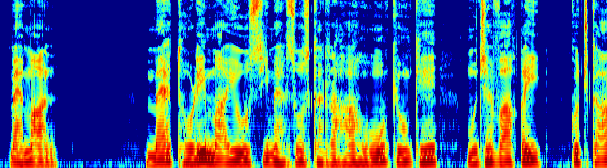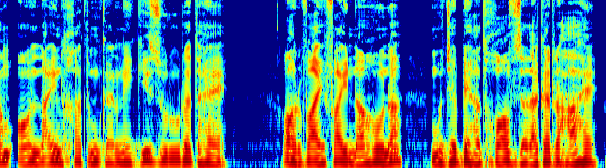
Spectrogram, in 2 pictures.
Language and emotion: Urdu, fearful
